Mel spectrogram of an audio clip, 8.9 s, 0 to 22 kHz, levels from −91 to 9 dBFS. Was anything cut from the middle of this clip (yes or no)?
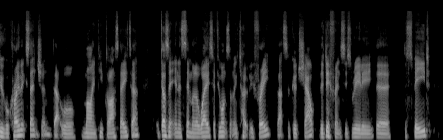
yes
